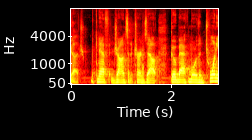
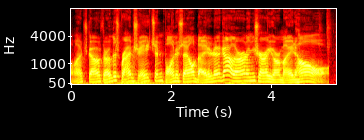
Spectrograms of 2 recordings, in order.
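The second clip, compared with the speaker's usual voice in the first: exaggerated sing-song Utah accent. Host reading the executive's offer straight to Brian, in a put-on Utah accent. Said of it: "That's my best Utah accent".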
